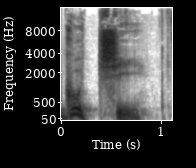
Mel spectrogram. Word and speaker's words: Gucci: First of all, there was the one that's spelled Gucci. Gucci. Gucci.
